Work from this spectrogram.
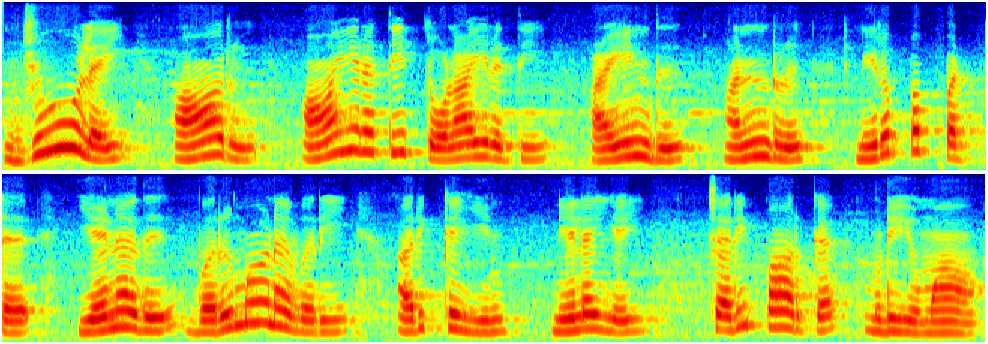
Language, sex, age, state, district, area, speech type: Tamil, female, 18-30, Tamil Nadu, Ariyalur, rural, read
